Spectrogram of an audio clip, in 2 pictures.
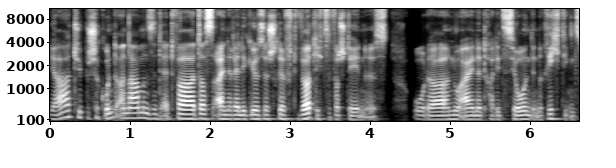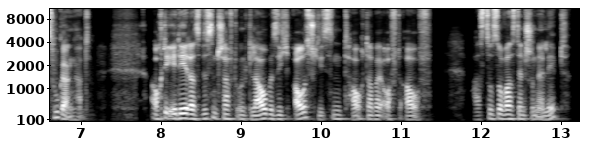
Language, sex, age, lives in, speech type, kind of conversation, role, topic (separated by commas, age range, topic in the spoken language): German, male, 35-39, Germany, read, expert-assistant, expert, Was macht eine gute Quelle aus, wenn es um Fragen des Glaubens geht?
